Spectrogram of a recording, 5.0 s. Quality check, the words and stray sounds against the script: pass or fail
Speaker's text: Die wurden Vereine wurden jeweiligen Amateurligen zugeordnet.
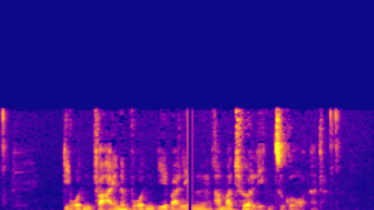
fail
